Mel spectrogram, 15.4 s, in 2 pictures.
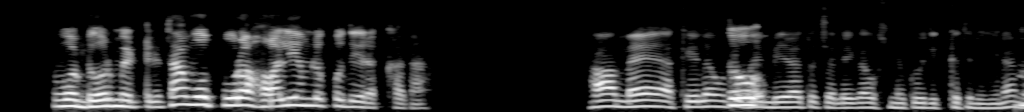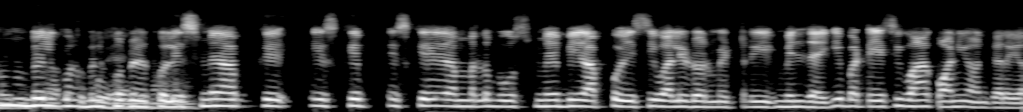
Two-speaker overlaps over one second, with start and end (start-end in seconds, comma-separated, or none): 7.7-9.2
